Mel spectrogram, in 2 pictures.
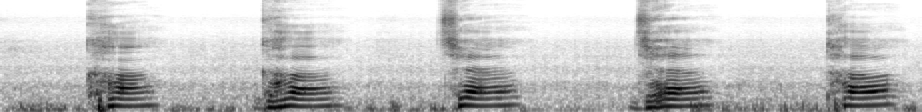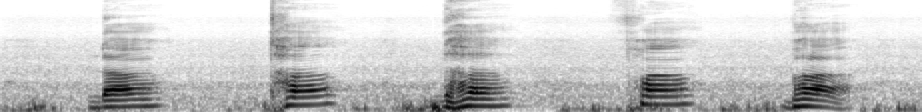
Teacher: వంటి అక్షరాలను ఒత్తి పలుకుతాం. ఇలా పలికే వాటిని మహాప్రాణాక్షరాలు అంటారు.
